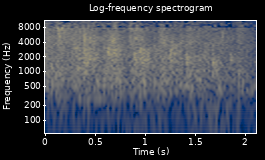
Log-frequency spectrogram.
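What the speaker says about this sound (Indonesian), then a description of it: "kan tepuk tangan buat kalian" Classroom students applaud their classmates in a short burst of dense, fairly loud clapping with no voices over it.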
